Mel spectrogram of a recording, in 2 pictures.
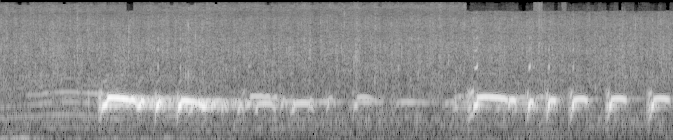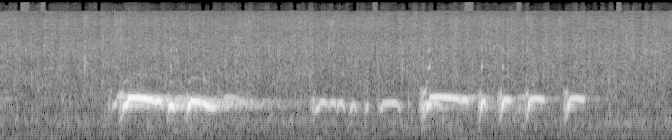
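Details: Zebra dove singing, used as a training recording to prompt pet doves to sing: two phrases, each a drawn-out trilled coo followed by a quick stutter of short clipped notes, on a quiet background.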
